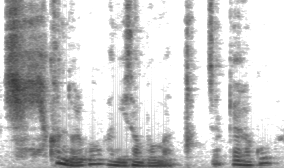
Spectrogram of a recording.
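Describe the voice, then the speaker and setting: A middle-aged woman, a daycare director, earnestly explaining her program to parents, with sentence ends that trail off softly. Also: deep voice, animated, normal speed, gravelly. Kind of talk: education briefing for parents.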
